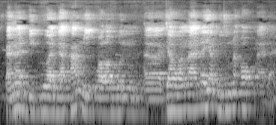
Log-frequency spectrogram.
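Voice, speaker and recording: A man's voice: medium pitch, fairly even intonation, a little fast, fairly bright tone. A man from Bandung with a Sundanese accent, a preacher casually telling stories about his childhood in a joking, chatty way. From Bandung, Indonesia. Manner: joking, chatty, laughs often. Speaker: preacher and guest speaker. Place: large echoey hall with an audience. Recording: echoey hall, distant mic, audience murmur.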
